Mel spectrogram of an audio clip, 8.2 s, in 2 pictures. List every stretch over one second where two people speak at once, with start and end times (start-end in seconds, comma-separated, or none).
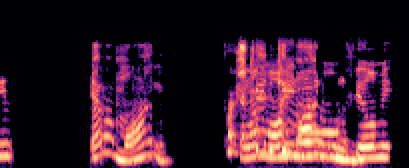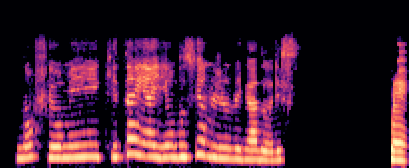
2.4-3.7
